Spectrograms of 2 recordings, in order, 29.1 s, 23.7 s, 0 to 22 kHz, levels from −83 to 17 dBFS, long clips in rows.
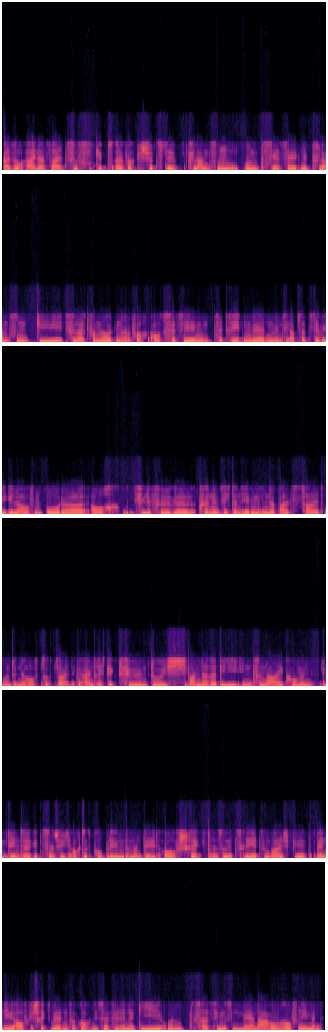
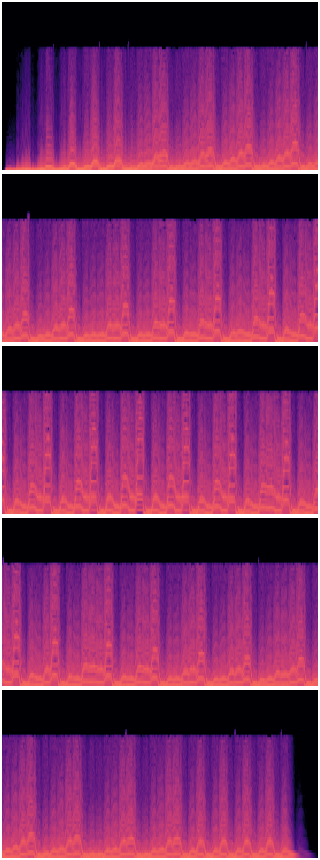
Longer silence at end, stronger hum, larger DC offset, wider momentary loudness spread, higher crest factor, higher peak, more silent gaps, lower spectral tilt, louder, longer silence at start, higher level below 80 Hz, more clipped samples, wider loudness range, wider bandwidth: second, 0.05 s vs 0.25 s; neither; neither; first, 5 LU vs 2 LU; first, 16 dB vs 10 dB; about the same, -2 dBFS vs -4 dBFS; neither; first, -8.5 dB/octave vs -3 dB/octave; second, -19 LUFS vs -13 LUFS; about the same, 0 s vs 0.05 s; second, -56 dBFS vs -26 dBFS; neither; about the same, 2 LU vs 1 LU; second, 7 kHz vs 16 kHz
